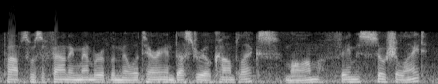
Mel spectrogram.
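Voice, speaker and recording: An American man playing a cocky, sarcastic superhero inventor with glib, quick-witted banter in a video game. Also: lowish voice, little pitch movement, background noise, natural voice. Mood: glib, self-mocking. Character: cocky, wisecracking male superhero inventor in armour. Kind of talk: video game dialogue acting. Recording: dull game audio with music behind.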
